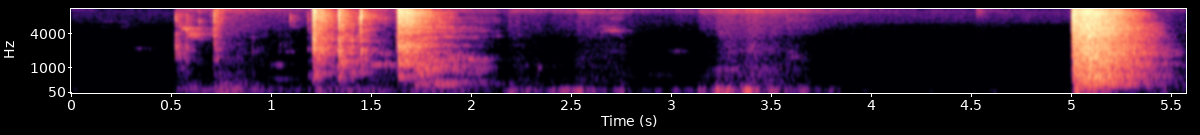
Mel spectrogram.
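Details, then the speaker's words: Predator PCP air rifle with inconsistent accuracy, after reassembly with barrel aligned, no shroud: short, sharp cracks with a clean, even snap; normal crisp, consistent shot sound. "ya Nah itu ya bunyinya cetek enak bunyinya dengarkan mantap bunyinya cetek ini kalau dikasih perdam nanti bunyi ya cetung cetung nah ini mantap"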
